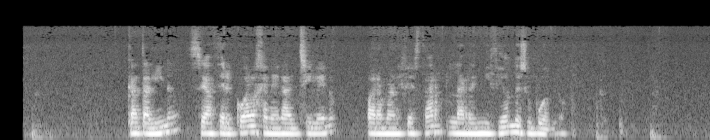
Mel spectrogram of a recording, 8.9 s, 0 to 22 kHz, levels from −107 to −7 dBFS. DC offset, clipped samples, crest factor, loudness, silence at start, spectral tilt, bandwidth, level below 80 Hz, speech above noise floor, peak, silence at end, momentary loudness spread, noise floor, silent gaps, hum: under 0.1%; under 0.1%; 14 dB; -14 LUFS; 0.4 s; -7 dB/octave; 11 kHz; -46 dBFS; 36 dB; 0 dBFS; 0.7 s; 9 LU; -49 dBFS; none; none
